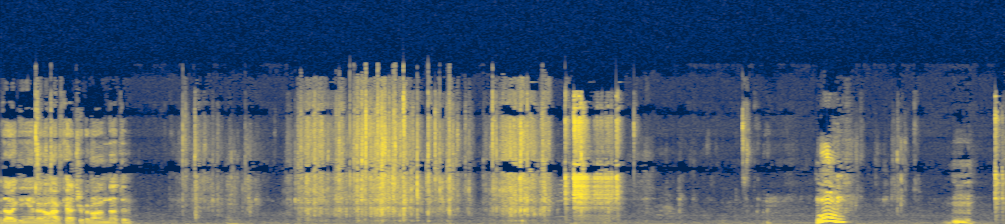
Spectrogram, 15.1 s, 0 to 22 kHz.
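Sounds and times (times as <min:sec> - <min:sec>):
paper bag crinkling: 0:02.6 - 0:08.5.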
